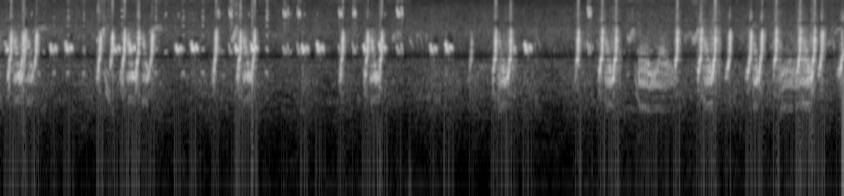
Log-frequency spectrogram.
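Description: Common quails give quick, liquid three-note calls in overlapping bursts, as if two birds answer each other, over a faint steady high whine.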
